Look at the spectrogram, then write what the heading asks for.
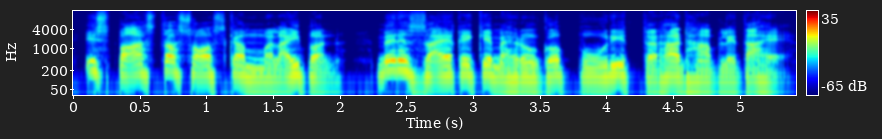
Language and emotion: Urdu, happy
